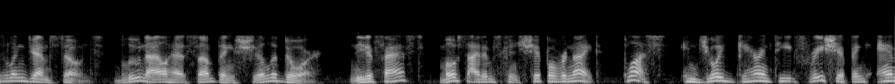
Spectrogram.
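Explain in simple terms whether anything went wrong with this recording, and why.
The speech went through the iLBC codec, a phone-quality voice coder that drops everything above 4 kHz, so the voice sounds muffled, slightly rough and synthetic throughout.

Lost iLBC frames happened twice, at 1.27 to 1.30 s and at 3.63 to 3.67 s. Each time, one 30 ms chunk went missing and the decoder briefly held a buzzy vowel-like sound before the voice snapped back.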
